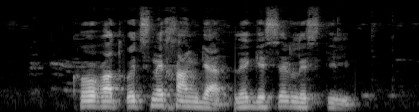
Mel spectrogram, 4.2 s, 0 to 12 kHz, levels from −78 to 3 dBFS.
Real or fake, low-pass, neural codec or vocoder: real; 9.9 kHz; none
